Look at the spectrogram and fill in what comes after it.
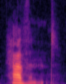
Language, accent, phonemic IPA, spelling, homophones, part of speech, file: English, US, /ˈhæv.n̩t/, haven't, Havant, verb, En-us-haven't.ogg
- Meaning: have not (negative form of have)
